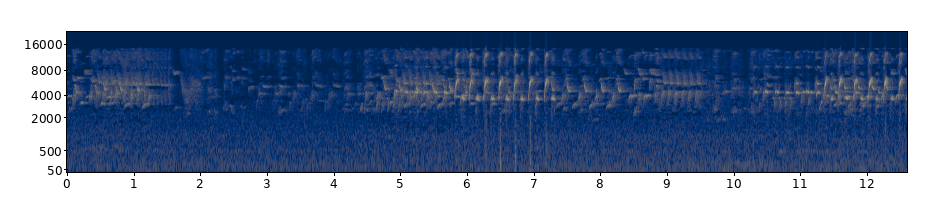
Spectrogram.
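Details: European goldfinch, a young bird still learning its song after being raised and trained, gives quiet scattered twitters, then bursts of rapid, bright, jingling trills and chattering notes, with a short pause before a final burst.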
